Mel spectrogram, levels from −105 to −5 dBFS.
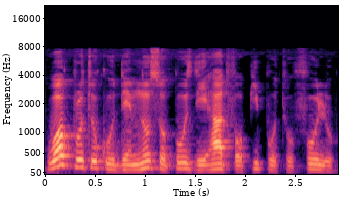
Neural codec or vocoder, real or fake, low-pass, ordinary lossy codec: none; real; none; none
